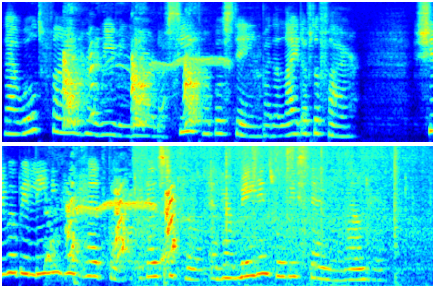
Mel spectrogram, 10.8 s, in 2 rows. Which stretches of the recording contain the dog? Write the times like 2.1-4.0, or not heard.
0.8-2.6, 5.9-7.6.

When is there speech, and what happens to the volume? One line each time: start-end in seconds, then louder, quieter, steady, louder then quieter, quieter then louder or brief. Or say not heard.
0.0-10.2 louder.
